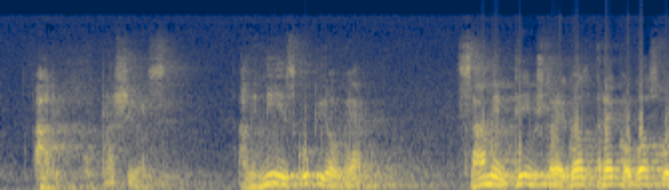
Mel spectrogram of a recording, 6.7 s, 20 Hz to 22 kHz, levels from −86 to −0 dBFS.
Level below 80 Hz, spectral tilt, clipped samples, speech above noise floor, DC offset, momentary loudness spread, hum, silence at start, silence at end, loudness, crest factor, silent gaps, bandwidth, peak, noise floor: -38 dBFS; -7.5 dB/octave; 2%; 27 dB; 0.3%; 18 LU; none; 0.3 s; 0 s; -10 LUFS; 12 dB; none; 10.5 kHz; 0 dBFS; -37 dBFS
